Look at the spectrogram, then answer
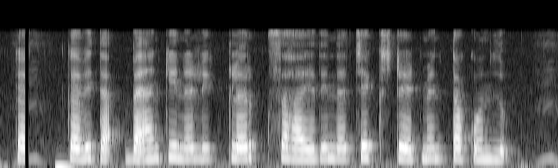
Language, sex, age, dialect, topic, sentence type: Kannada, female, 18-24, Mysore Kannada, banking, statement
